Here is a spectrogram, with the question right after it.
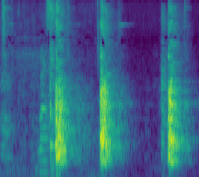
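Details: A male Cane Corso, eight months old, doing obedience training with his owner: three short, forceful barks spaced under a second apart, each a broad burst that fades quickly into quiet.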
